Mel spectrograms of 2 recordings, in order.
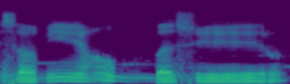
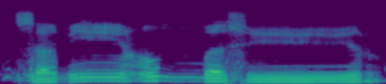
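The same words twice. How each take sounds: First: The last long vowel is held briefly. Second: The last long vowel is held moderately long. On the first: "atau pendek" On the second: "Atau sedang"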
